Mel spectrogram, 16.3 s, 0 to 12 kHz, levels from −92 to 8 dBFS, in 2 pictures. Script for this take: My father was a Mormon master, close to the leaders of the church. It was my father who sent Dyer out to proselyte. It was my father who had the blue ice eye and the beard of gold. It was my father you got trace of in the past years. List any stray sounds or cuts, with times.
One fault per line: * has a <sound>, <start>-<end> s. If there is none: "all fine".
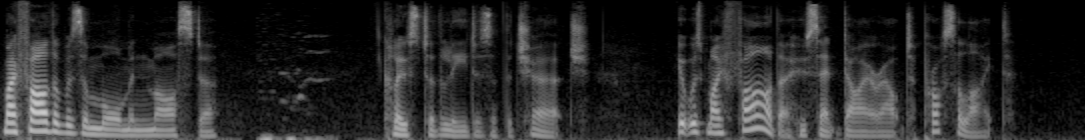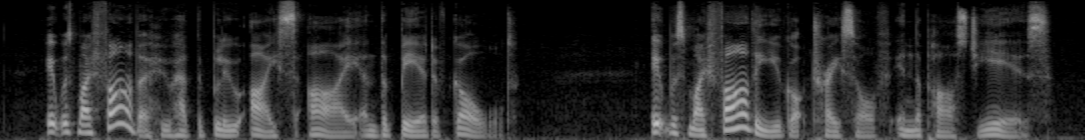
* has a squeak, 1.9-2.6 s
